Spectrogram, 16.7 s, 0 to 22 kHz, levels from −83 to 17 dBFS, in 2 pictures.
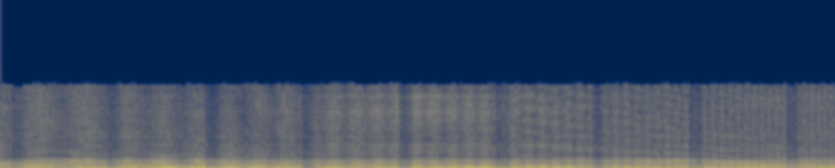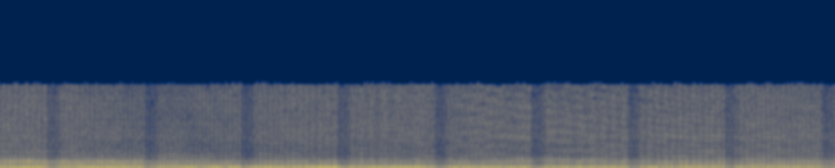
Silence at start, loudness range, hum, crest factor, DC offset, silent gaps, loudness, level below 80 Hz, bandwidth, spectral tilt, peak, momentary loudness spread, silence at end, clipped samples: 0 s; 2 LU; none; 14 dB; under 0.1%; none; -16 LUFS; -36 dBFS; 11.5 kHz; -6 dB/octave; -2 dBFS; 5 LU; 0 s; under 0.1%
